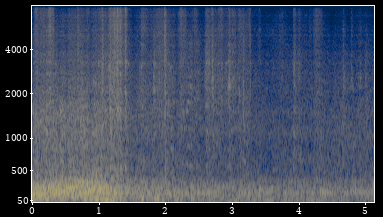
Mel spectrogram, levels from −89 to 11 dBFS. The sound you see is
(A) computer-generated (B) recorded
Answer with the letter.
A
